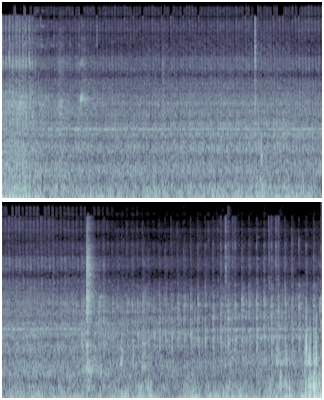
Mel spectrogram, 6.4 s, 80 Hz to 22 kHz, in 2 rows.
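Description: A Massey 241 DI tractor engine idles on a farm, a steady close low rumble running throughout with a few faint clicks above it.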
